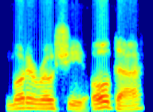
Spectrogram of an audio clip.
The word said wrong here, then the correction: Motoyoshi Oda: I'm pretty sure you mispronounced his name, but oh well. – Okay, how would you pronounce it? – Motoyoshi Oda.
